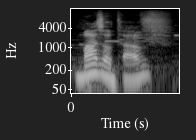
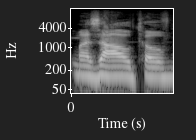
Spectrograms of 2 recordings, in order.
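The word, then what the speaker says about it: מזל טוב: word tov to it, as in the phrase mazal tov, in Yiddish, mazel tov. But mazal tov means good luck, but it's used as an idiom for congratulations.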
